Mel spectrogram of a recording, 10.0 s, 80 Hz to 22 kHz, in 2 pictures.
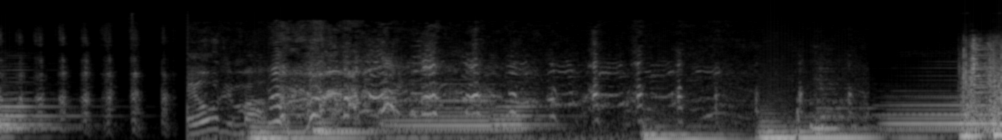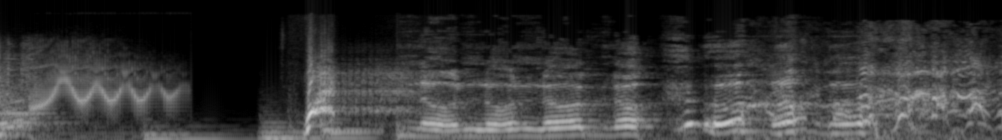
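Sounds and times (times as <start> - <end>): cartoon spring boing: 4.8 - 6.0.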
